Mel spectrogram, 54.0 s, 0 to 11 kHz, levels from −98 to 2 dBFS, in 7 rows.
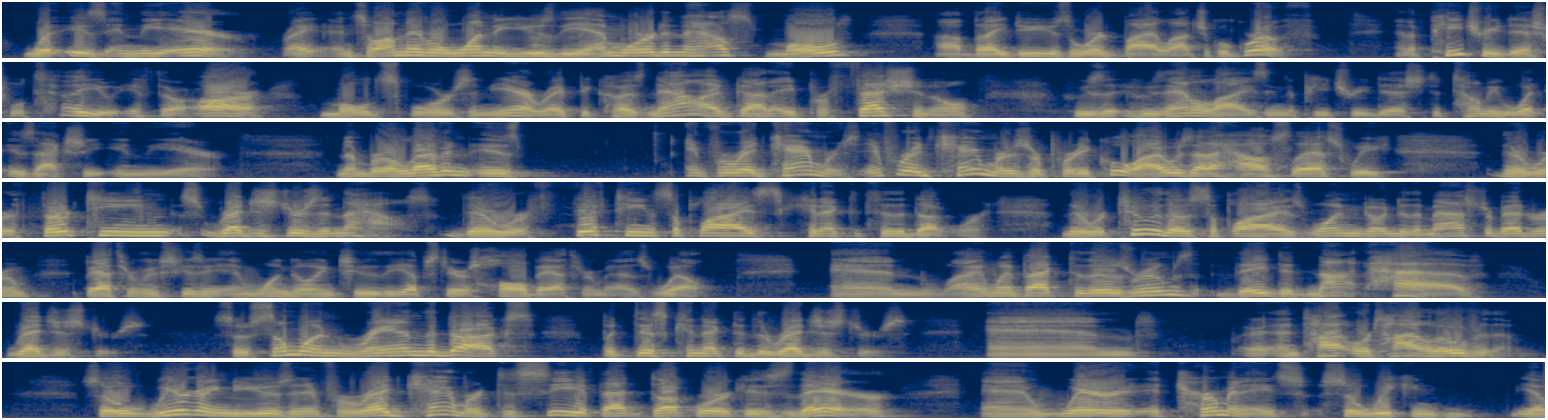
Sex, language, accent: male, English, American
